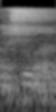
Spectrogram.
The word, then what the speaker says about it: Yeshua: sa pagkat pati pangalan ni Jesus dati yung pronunciation kasi ni Jesus sa Arabic parang yoshua no Yeshua pinalitan nila ng isa sapagkat sa pangalan di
